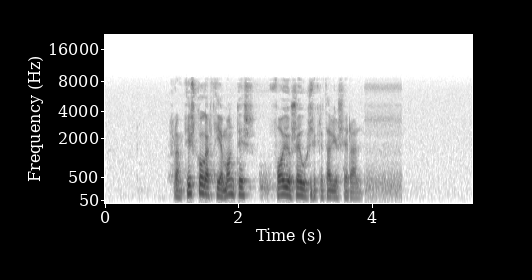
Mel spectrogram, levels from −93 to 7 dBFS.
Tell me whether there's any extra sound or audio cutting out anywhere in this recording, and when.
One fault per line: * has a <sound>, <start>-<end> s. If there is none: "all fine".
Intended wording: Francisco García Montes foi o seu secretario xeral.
all fine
